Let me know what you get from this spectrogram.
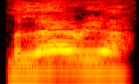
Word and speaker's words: malaria: Malaria, pronounced malaria. One way of remembering it is the malaria scare. Malaria scare. Air is the sound there.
